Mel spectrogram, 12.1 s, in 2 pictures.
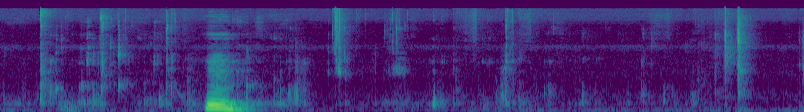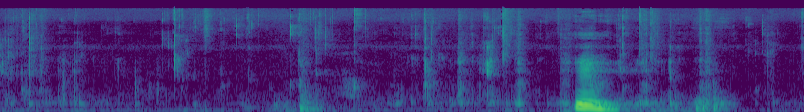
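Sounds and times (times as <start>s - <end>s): person chewing crunchy food: 0.0s - 12.0s.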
